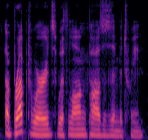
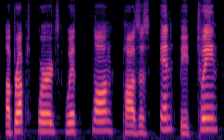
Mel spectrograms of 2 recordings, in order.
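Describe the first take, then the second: First: It is said smoothly without long pauses. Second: It is said in abrupt words with long pauses.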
